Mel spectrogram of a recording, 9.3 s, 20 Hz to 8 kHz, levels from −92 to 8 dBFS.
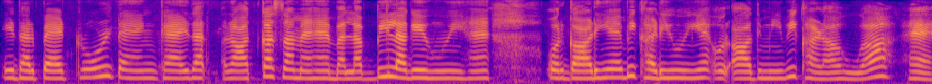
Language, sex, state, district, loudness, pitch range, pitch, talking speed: Hindi, male, Uttarakhand, Tehri Garhwal, -20 LUFS, 245-270 Hz, 250 Hz, 165 wpm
